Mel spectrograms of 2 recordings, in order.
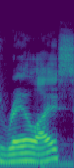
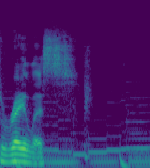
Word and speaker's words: Raelice: kind of re-enter the channel so is it pronounced ray-less i thought it was rail ice it's it's rayless yeah ray-less is how you say it check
